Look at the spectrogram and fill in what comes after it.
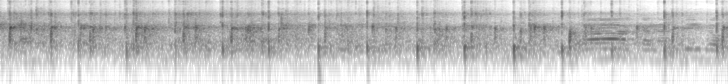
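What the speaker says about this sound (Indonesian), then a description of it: "Berikan tepuk tangan dong" Audience clapping at an Indonesian reseller training event, a busy burst of many hands with sharp claps standing out, with a voice or cheering mixed in throughout.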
